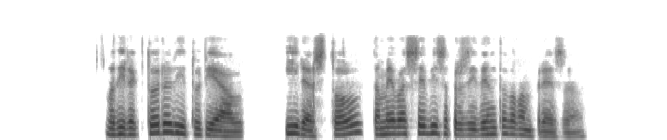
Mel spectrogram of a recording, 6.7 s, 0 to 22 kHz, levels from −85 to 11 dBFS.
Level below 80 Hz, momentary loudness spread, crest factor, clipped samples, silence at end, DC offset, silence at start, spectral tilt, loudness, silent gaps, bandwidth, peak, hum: -60 dBFS; 10 LU; 16 dB; under 0.1%; 0.85 s; under 0.1%; 1.05 s; -6 dB/octave; -18 LUFS; 2.46-2.85 s, 3.65-3.73 s; 8 kHz; -2 dBFS; none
